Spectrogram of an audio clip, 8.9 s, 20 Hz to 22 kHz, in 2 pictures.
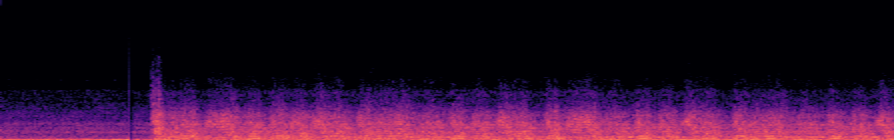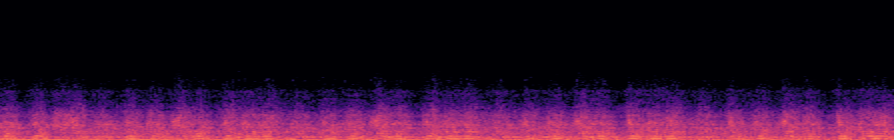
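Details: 1986 Chevrolet one-ton dually with swapped-in 6.2 L Detroit diesel, sat 22 years: steady starter cranking with a low rumble, engine starts but immediately shuts off. Shutoff solenoid works and it's getting fuel; cause unknown.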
